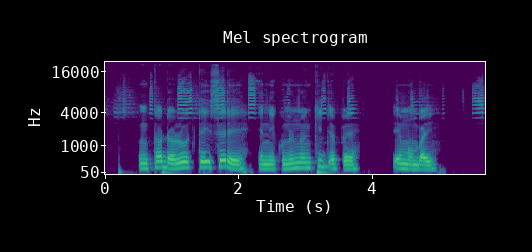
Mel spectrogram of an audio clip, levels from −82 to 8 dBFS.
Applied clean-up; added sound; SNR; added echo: neural mask model RNNoise.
